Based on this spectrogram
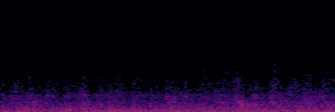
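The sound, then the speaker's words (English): Train wheels rolling along the tracks make a steady, low rumbling clatter that continues without a break. The sound is fairly quiet and there is no talking. “Elmo likes hearing the train wheels click clacking on the tracks.”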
